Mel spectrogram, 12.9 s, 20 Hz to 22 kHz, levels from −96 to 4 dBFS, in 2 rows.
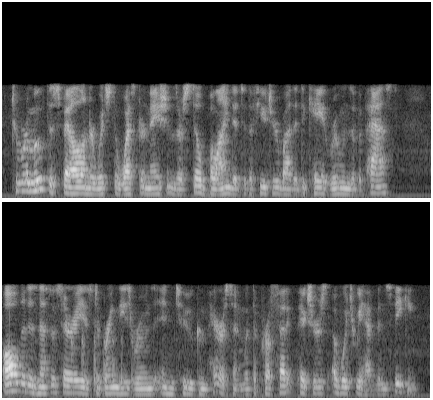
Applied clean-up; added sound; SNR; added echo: none; Knock; 15 dB; none.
